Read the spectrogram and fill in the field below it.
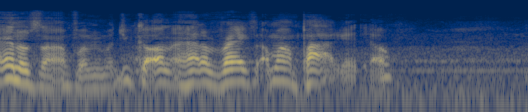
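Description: A young man talks casually close to a phone microphone.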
